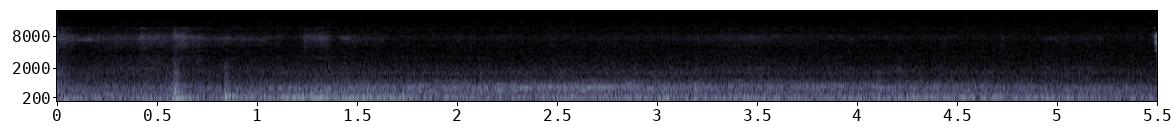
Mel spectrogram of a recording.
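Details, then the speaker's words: 2017 Fiat Panda Cross 0.9 TwinAir 4x4 after fitting Fiat's rear brake caliper damper modification: low engine rumble while reversing around a corner, with no rear brake squeal at all. "try a sharp turn to the right absolutely silent sharp turn to the left absolutely completely silent now the one thing it used to do was when you were going in Reverse in particular reversing ran a corner"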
